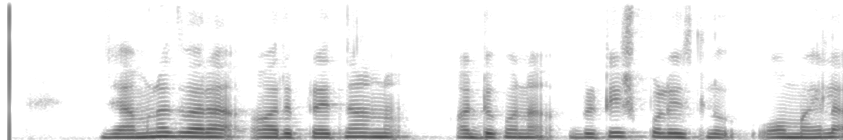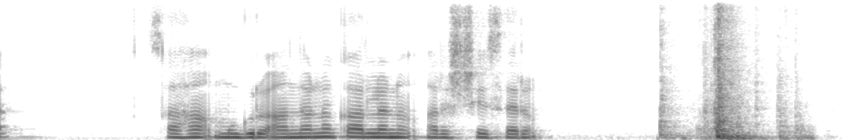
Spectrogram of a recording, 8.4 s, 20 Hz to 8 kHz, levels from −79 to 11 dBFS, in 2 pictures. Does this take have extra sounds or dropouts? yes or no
yes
